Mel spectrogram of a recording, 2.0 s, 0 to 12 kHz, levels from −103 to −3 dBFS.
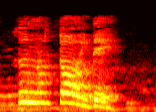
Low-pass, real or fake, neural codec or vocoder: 7.2 kHz; fake; codec, 16 kHz, 16 kbps, FreqCodec, larger model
